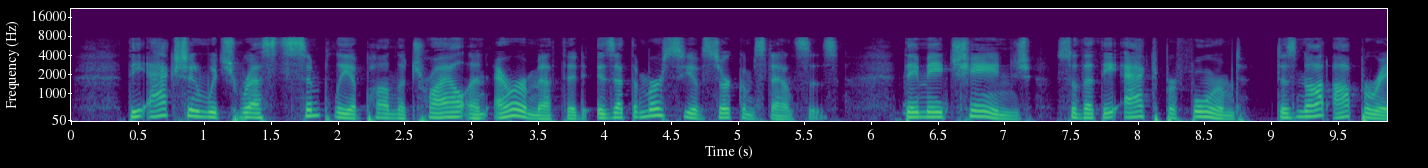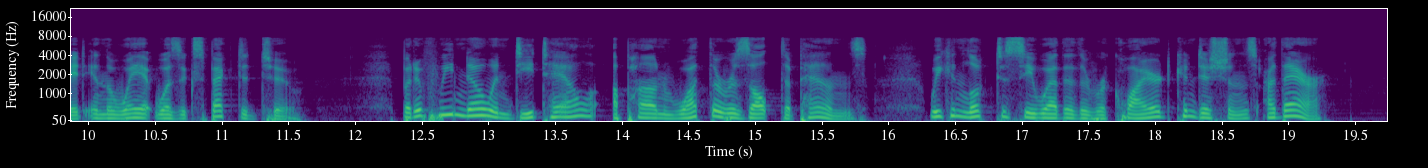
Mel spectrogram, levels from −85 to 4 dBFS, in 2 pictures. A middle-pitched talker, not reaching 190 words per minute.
Yes: medium, 155 Hz; average, 175 wpm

